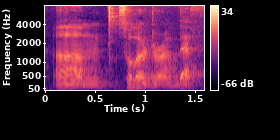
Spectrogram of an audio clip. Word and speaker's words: Solar de Randez: Solar de Randez, actually, if you pronounce it in the local idiom.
